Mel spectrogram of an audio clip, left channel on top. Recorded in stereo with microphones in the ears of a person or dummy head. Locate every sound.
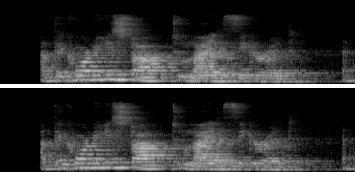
0.4 s a woman speaking: 30° right (ahead or behind), 3.5 m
